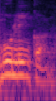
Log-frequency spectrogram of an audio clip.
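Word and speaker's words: Bou Linkon: Boo Lincoln. Boo Lincoln, ça sonne comme Abraham Lincoln, okay. Mais ça s'écrit différemment.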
